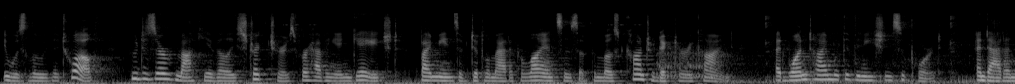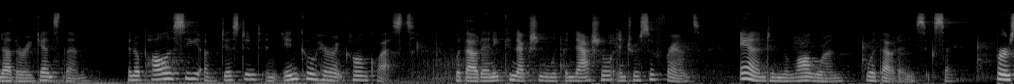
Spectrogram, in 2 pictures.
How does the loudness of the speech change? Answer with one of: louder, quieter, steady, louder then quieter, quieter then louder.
steady.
